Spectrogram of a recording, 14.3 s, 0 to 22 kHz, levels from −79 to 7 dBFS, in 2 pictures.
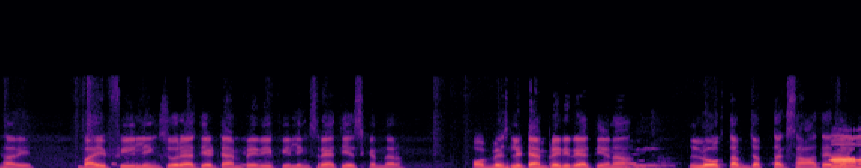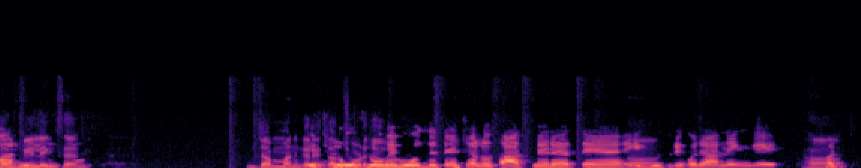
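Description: From 0.94 to 2.25 s there's an echo leak: a faint copy of the speech trailing it by 213 ms, about 30 dB below the direct sound. It's most likely a far-end speakerphone whose echo canceller let some of its own loudspeaker pickup slip back down the line. The same 213 ms shadow, a touch quieter at about 35 dB down, comes back from 5.34 to 6.44 s and briefly from 7.67 to 7.96 s.

Overlapping that stretch, speech suppressed in double talk hits between 5.17 and 5.46 s. The talker ducks by up to about 25 dB for roughly a fifth of a second, which is likely the canceller failing to separate talker from echo while both sides spoke and pulling everything down. It happens again from 6.88 to 7.78 s (around 15 dB, shorter bites totalling about 150 ms), from 9.7 to 10.72 s (around 10 dB, about 100 ms in all), and very slightly at 12.77 to 12.85 s, a small dip of about 5 dB.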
